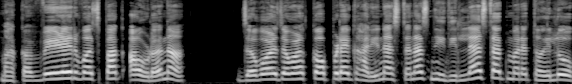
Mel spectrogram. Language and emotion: Goan Konkani, disgusted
